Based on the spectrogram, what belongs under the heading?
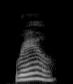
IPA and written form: reɪl (Rail)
